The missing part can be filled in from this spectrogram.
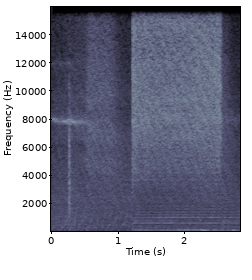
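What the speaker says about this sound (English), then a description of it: "The exterior titanium surface receives a durable anti-corrosion sealant spray" A durable anti-corrosion sealant sprayed onto the exterior titanium surface of a Su-35 air intake duct in a factory, a steady hissing spray that swells louder partway through and then cuts off, with a low mechanical rumble underneath.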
